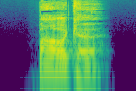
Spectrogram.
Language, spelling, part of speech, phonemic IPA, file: German, Barke, noun, /ˈbarkə/, De-Barke.ogg
- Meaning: (small) boat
